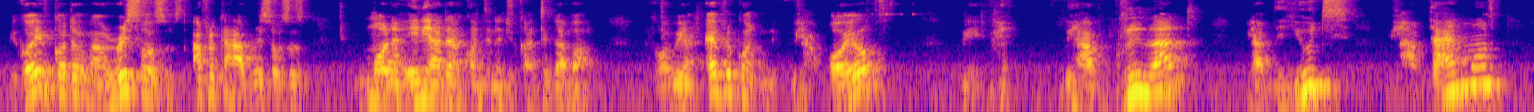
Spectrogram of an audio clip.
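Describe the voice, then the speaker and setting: Talking at a very fast pace, a man uses very wide pitch swings, big swings in loudness and long, frequent pauses, with audible room echo around him. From Ghana. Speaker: political researcher presenting a talk. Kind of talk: lecture presentation with audience questions. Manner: halting, with repetitions and restarts.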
